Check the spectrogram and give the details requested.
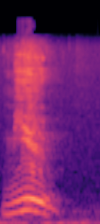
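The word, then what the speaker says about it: μ: letter Mew me now here's how you pronounce it okay in America cats say meow but in France cats cats say me okay so just imagine a cat meowing with a French accent Le okay me and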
